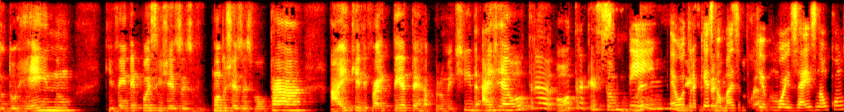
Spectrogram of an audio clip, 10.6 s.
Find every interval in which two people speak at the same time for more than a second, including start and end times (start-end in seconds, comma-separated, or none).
7.8-9.6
